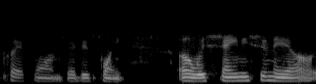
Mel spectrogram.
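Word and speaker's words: Shani Shanell: With Shaney Chanel. It's spelled SHANI.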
